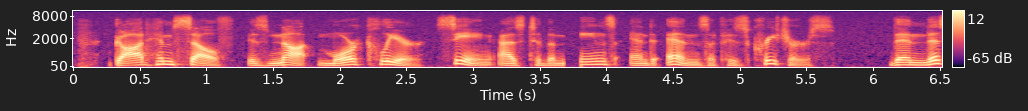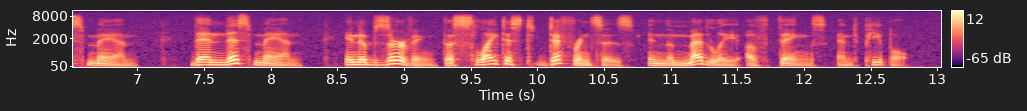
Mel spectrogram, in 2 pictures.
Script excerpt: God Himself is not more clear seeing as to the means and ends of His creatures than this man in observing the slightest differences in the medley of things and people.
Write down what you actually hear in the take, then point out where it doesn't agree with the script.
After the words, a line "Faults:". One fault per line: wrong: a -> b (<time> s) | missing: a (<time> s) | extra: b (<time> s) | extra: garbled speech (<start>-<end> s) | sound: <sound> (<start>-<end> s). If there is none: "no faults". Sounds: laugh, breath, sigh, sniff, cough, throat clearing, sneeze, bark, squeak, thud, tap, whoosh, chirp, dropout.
God Himself is not more clear seeing as to the means and ends of His creatures than this man than this man in observing the slightest differences in the medley of things and people.
Faults:
sound: dropout (3.7-3.8 s)
extra: than this man (7.4 s)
